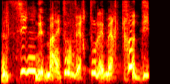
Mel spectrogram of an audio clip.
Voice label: synth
